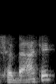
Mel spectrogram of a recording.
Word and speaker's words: Habakkuk: The book of Habakkuk, and I know that a lot of people pronounce that a little differently. I think the traditional understanding is the idea of pronouncing this Habakkuk, not Habakkuk. But anyway,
